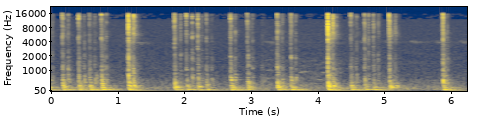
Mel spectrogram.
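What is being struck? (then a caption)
Plastic laptop keyboard keys. Fingertips type on the plastic keys of a black laptop keyboard, producing quick, quiet bursts of soft tapping clicks. Each tap is short, with a low thump and a light, bright click, grouped into irregular runs separated by brief pauses.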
